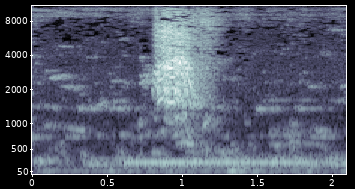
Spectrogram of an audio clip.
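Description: A child's short high-pitched squeal about a second in, over background music with a held low note.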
